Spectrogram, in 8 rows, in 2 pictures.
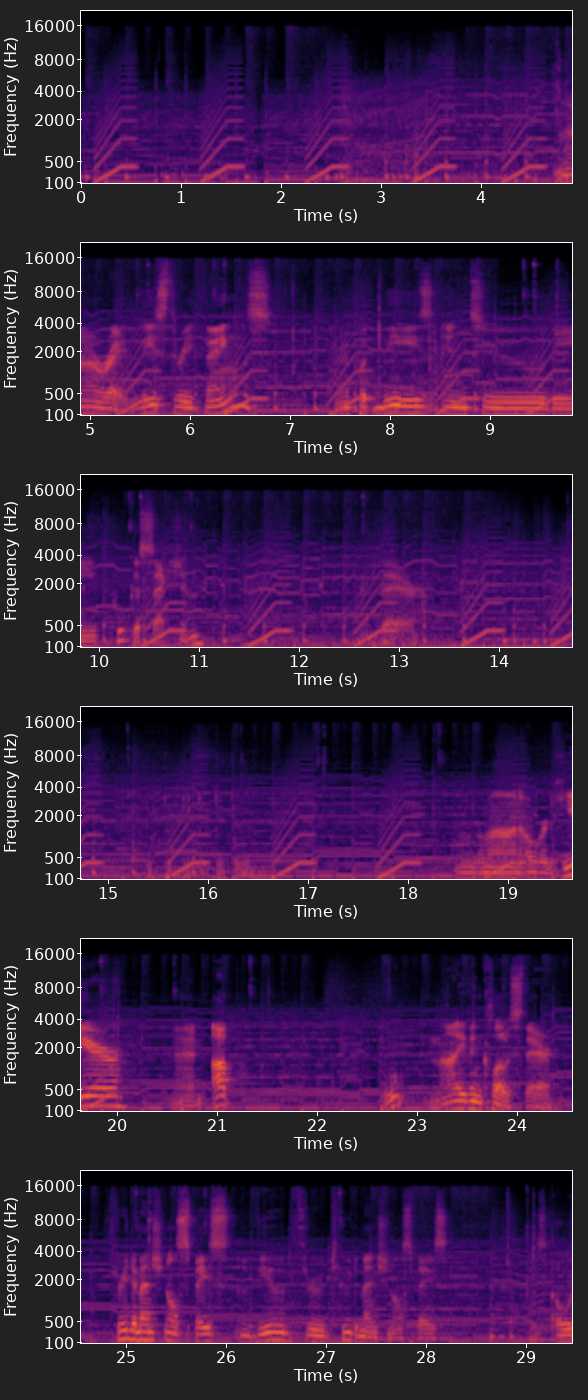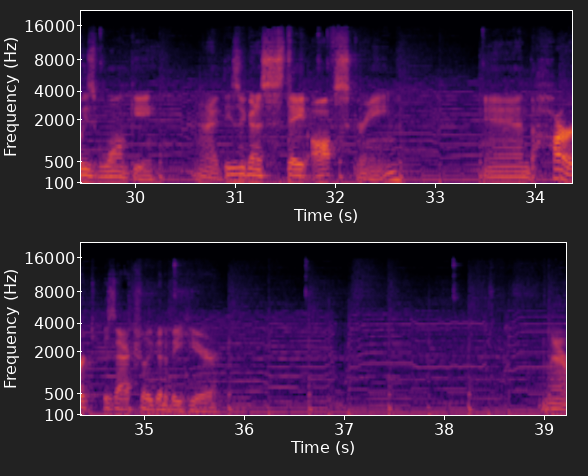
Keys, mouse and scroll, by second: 5.5 click, 6.2 shift+click, 8.3 ctrl+Tab, 9.3 click, 10.3 shift+click, 10.9-12.7 drag, 14.2-14.7 scroll down 5, 15.3-15.6 scroll down 1, 16.3 scroll down 10, 18.3-19.9 shift+drag, 20.5 click, 22.8-23.3 scroll down 1, 24.0-25.1 shift+drag, 24.0-24.7 scroll down 1, 25.8-27.1 drag, 27.6 KP_0, 29.6-31.9 shift+drag, 31.9 right click, 33.5-35.3 drag, 36.6-38.1 drag.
